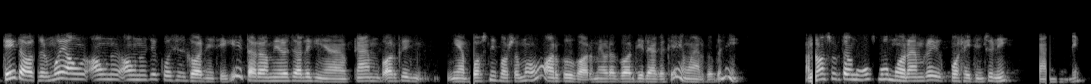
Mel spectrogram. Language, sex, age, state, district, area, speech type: Nepali, male, 18-30, West Bengal, Darjeeling, rural, conversation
